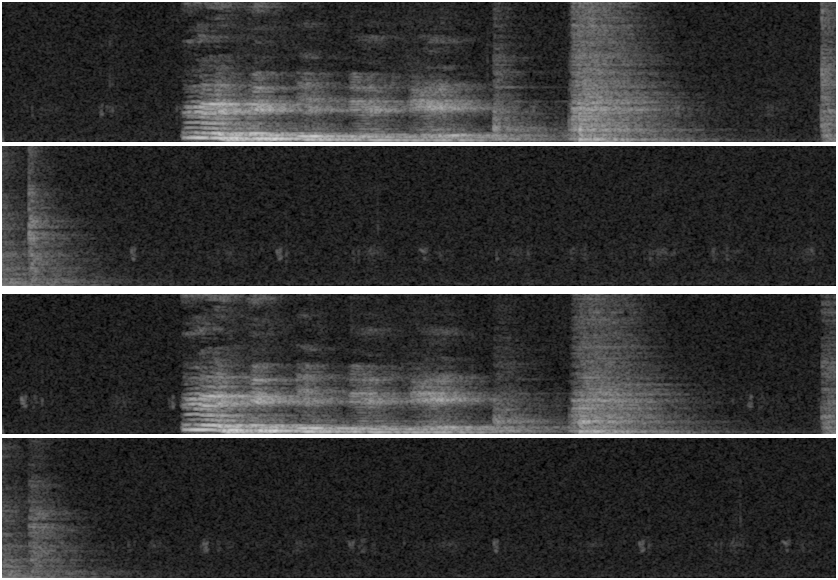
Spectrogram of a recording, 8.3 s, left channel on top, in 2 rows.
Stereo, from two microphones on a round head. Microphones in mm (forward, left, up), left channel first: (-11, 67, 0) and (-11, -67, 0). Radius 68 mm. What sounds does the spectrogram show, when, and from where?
0.9 s laughter: 35° right (ahead or behind), 1.9 m; by 2.4 s 20° left (ahead or behind), 1.1 m
2.5 s a cupboard door: 55° left (ahead or behind), 0.5 m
